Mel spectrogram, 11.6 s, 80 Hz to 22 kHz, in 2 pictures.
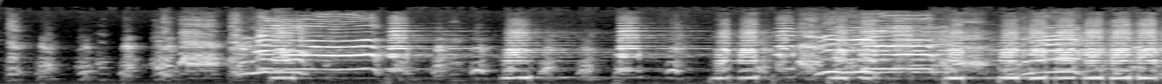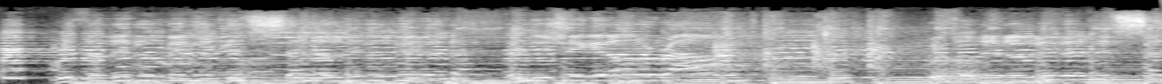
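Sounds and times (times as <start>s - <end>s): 
chicken-like clucking sounds in the music: 0.0s - 8.0s
loud bouncy novelty dance tune: 2.0s - 11.6s
speech: 5.1s - 11.6s.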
